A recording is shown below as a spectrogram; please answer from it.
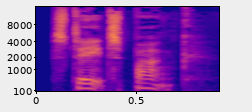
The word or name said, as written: statsbank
